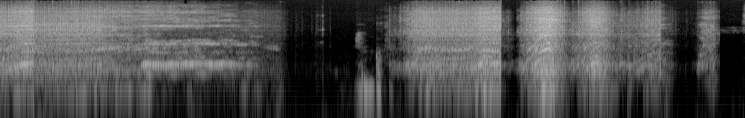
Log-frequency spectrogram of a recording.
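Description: A sewing machine stitches the side seam of a kameez along marked lines, running in a long steady burst, then stopping and restarting in several shorter bursts of varying length.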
